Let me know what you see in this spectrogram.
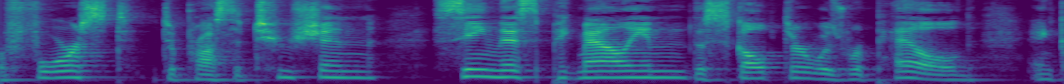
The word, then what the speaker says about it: Pygmalion: But it starts with, in ancient Greek mythology, Pygmalion, perfect. Is that, am I saying that right? – Yep.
